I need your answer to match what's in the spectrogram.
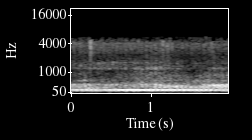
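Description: A steady, unbroken engine drone with a strong low hum, holding a constant pitch and loudness throughout, with no voices, like airplane engines cruising.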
